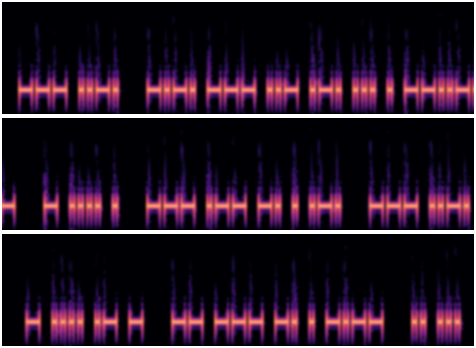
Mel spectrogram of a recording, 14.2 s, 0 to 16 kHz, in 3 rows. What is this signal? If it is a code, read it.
Morse code, heard as a keyed tone, about 28 wpm, 700 Hz. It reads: OF COURSE, THE OWNER OF THAT MONEY IS
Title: Sentences from Top 1600 Words 28wpm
